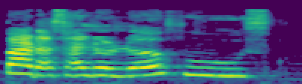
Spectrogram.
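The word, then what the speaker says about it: Parasaurolophus: Y se pronuncia Parasalolophus.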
